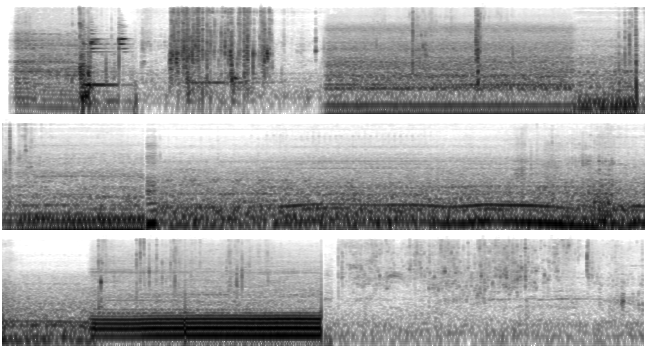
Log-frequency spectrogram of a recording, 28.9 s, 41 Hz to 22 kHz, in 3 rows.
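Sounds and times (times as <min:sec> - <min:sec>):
car engine and tyre rumble: 0:00.2 - 0:02.3, 0:04.2 - 0:24.1
lamps cracking under car wheels: 0:20.6 - 0:24.1.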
